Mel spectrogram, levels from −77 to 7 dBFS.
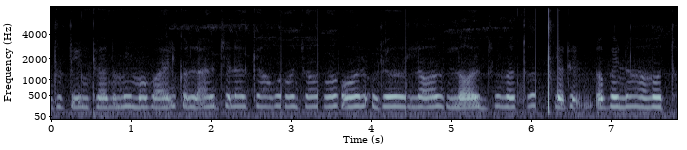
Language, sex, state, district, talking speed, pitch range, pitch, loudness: Hindi, female, Uttar Pradesh, Varanasi, 105 wpm, 220-230 Hz, 225 Hz, -28 LUFS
